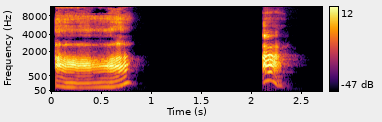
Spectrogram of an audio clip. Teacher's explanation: the third tone ah it dips starts High go low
